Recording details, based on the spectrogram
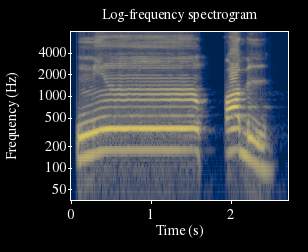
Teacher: نون ساکن میں اخفا قاف پر با ساکن میں کلکلہ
